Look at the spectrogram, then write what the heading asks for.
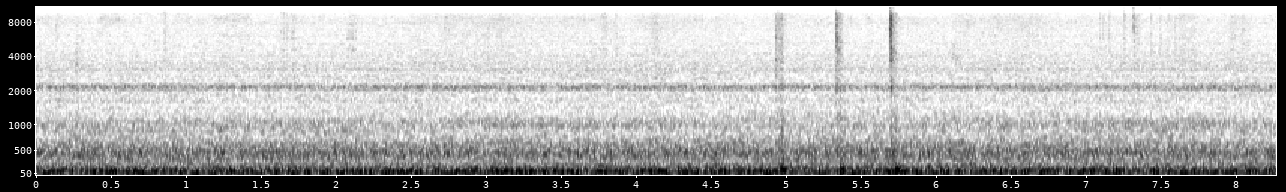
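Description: A car's engine idling with the heater blowing, heard from inside the cabin: a steady low rumble with a faint steady high tone, and a few brief clicks about five seconds in.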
